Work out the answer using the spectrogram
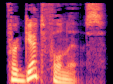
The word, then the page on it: forgetfulness: British English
